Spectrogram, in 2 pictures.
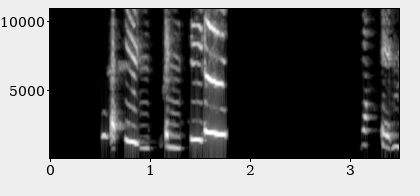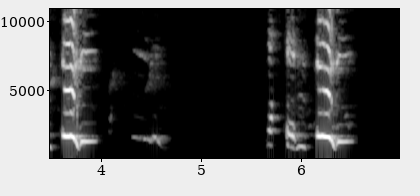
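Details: Lure call of a black-hooded oriole for gathering the flock: three bursts of quick, squeaky, falling notes ending in a strong, rough, descending whistle. A soft short note falls between the second and third bursts.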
